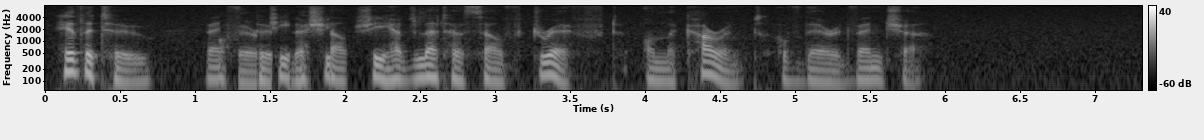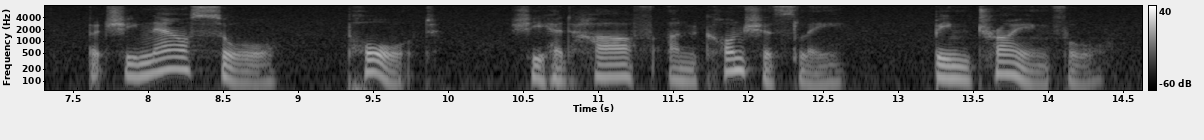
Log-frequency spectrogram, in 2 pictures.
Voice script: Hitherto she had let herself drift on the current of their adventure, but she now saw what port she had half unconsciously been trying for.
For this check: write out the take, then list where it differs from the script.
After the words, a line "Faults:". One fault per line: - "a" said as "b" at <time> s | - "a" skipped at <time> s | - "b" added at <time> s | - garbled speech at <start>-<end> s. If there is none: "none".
Hitherto [garbled] she had let herself drift on the current of their adventure, but she now saw port she had half unconsciously been trying for.
Faults:
- garbled speech at 1.1-2.0 s
- "what" skipped at 8.9 s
